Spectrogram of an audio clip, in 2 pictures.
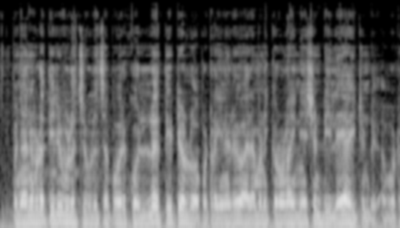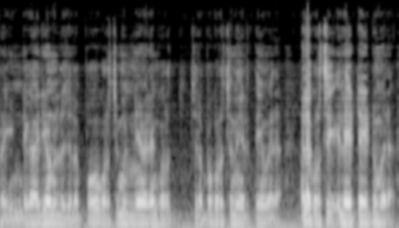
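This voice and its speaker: A man's voice: mid-range voice, darkish tone. A man chatting casually to his viewers as he films his own family vlog, rambling and talking straight to the camera. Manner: teasing with family. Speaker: vlogger.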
